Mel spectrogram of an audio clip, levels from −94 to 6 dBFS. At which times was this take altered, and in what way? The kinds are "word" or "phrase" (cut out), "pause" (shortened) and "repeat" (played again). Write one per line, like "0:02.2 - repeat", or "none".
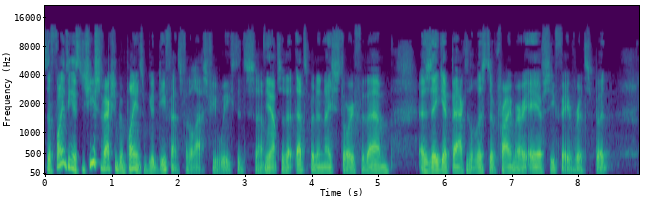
0:01.6 - word
0:06.3 - word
